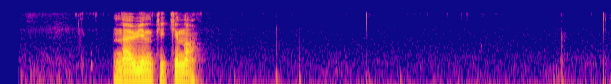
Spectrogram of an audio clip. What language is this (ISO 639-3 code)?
rus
